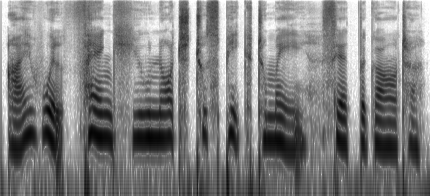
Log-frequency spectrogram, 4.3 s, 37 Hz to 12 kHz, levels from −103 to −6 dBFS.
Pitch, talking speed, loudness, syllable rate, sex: 190 Hz, 165 wpm, -17 LUFS, 3.4 syllables/s, female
